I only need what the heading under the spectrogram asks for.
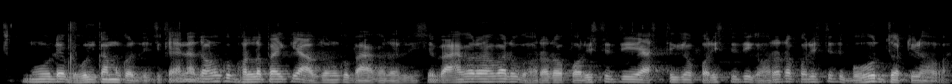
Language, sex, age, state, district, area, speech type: Odia, male, 30-45, Odisha, Dhenkanal, rural, spontaneous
